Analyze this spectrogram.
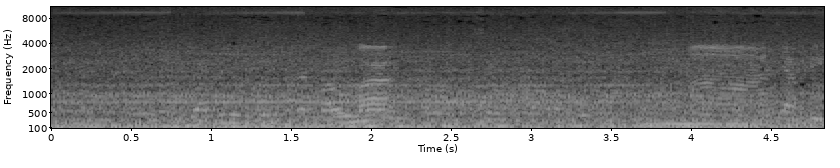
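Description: Several men talk casually nearby.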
